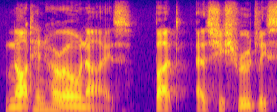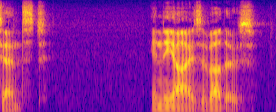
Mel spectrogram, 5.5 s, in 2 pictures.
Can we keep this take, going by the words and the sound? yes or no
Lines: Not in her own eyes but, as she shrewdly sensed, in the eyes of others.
yes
